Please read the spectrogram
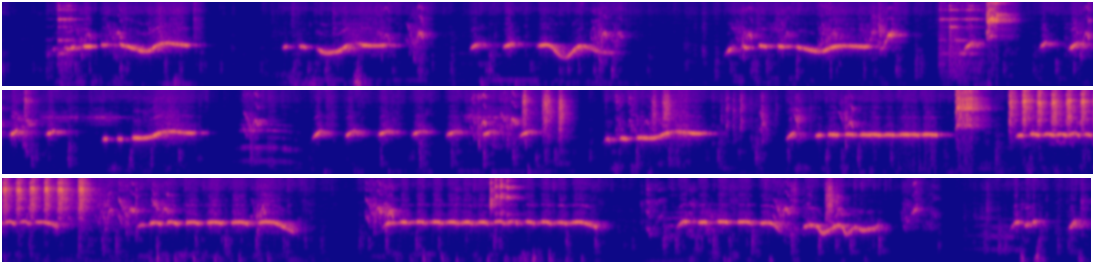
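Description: Caged small pet parrots calling: a run of whistled notes about a second long each, some wavering and some held steady, with a harsh, buzzy chatter about two thirds of the way through.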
